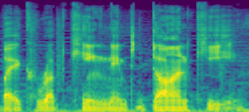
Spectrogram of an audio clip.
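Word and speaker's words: Don Kee: We learn that the planet is being ruled by a corrupt king named Donkey Ki. Yes, pronounced like donkey, which it took me far too long to realize, who taxes his people into becoming con artists just to survive.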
